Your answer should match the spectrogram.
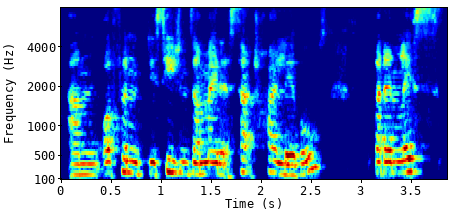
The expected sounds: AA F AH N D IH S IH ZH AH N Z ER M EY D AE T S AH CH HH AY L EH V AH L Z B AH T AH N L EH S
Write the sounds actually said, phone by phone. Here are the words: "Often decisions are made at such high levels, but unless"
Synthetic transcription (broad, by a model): AA F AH N D IH S IH ZH AH N Z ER M EY D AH T S AH CH HH AY L EH V AH L Z B AH T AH N L EH S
